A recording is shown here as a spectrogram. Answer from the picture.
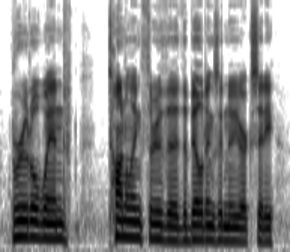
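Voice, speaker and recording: With a plain, everyday voice, a man speaks at a fairly high pitch with fairly even intonation, recorded very cleanly against a silent background with a dry, close sound and no echo. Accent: American. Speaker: comedy podcast co-host. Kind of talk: casual chat.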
